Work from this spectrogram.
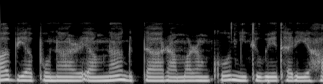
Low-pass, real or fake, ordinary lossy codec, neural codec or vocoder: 7.2 kHz; real; none; none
